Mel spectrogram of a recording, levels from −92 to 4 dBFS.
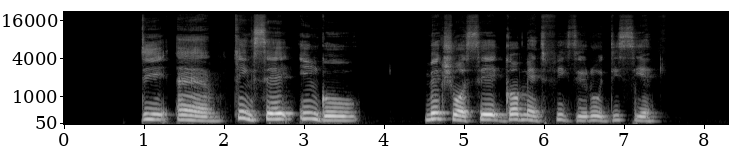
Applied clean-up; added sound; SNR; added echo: neural mask model DeepFilterNet 3.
